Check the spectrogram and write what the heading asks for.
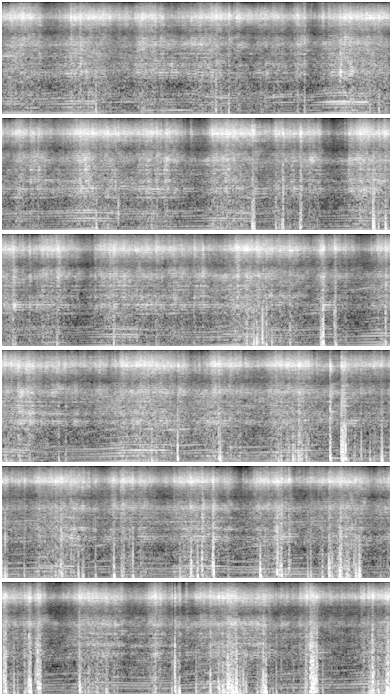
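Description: Backpack brush cutter engine running at high revs, its pitch wavering and its loudness swelling and dropping about every two seconds as the cutter is swung back and forth. Many sharp clicks and rattles come from the cutting head striking thick grass and stalks.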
